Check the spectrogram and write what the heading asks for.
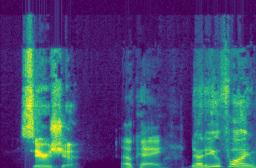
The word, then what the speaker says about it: Saoirse: So how do you pronounce her name? Saoirse.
